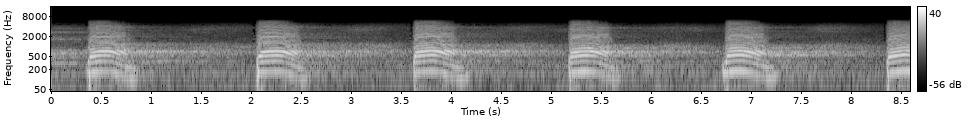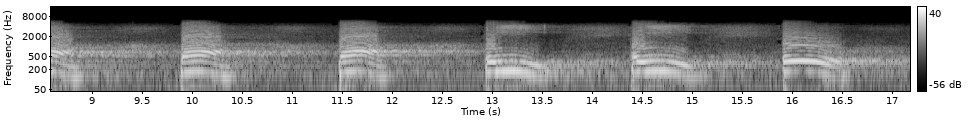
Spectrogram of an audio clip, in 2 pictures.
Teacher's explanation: Lihat ketika macam huruf th lidahnya yang belakang naik ke atas ya.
